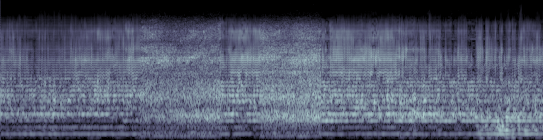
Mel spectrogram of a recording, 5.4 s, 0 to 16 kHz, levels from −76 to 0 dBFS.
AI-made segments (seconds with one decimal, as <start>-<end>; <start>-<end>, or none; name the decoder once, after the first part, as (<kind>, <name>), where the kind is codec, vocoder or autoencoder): 0.0-1.4 (vocoder, BigVGAN v2); 2.2-2.6; 3.2-5.4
